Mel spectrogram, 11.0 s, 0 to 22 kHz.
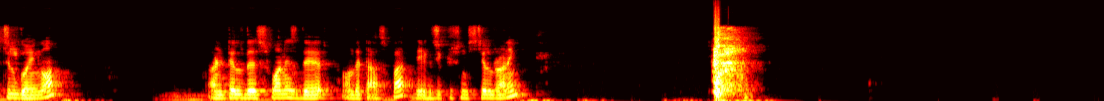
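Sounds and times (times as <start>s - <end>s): man coughing: 7.1s - 7.7s.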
